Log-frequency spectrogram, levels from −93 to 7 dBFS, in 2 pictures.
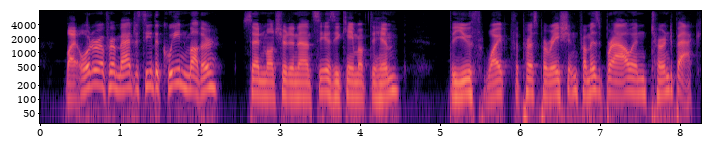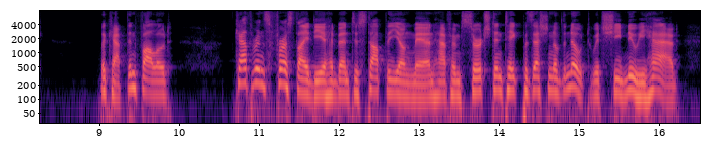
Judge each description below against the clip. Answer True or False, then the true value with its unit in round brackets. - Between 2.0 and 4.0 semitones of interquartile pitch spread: False (4.4 semitones)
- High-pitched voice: False (130 Hz)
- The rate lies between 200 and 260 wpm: True (205 wpm)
